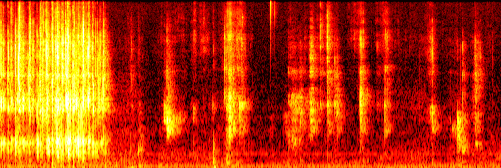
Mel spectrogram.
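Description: Folded paper slips are shaken in a container. A loud, dense rattling burst lasts just over a second, followed by scattered softer rustles and crinkles.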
